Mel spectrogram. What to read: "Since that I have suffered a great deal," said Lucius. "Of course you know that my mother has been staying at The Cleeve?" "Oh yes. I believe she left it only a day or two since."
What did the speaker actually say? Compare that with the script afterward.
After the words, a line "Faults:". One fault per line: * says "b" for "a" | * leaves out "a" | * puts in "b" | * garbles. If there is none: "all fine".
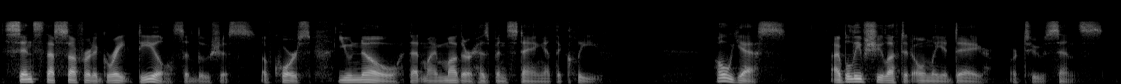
"Since that suffered a great deal," said Lucius. "Of course you know that my mother has been staying at The Cleeve?" "Oh yes. I believe she left it only a day or two since."
Faults:
* leaves out "I have"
